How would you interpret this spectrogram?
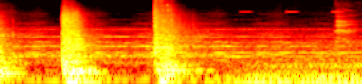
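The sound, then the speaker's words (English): Someone knocks on a sealed vacuum door: two heavy, booming knocks on a thick metal door, about a second apart, followed by a fainter third thud, over a steady low mechanical hum with a few soft high beeps. “That vacuum door I just sealed. Someone's knocking on it.”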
